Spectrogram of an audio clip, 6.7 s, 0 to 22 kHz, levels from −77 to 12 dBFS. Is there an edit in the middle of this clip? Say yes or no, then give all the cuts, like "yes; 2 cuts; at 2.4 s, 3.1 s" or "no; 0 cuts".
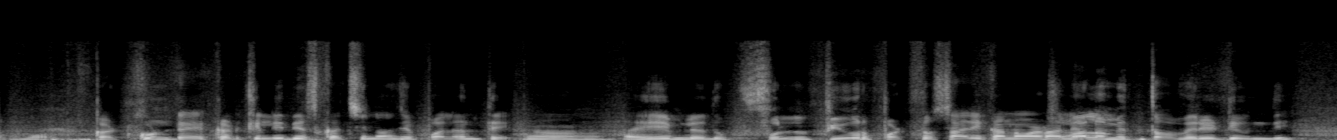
yes; 1 cut; at 5.3 s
